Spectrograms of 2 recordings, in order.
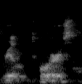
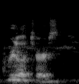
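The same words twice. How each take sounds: First: It has two syllables, with no extra vowel. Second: It has three syllables, with an extra vowel. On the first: This is how the speaker has been taught to say it. The speaker calls it right. "it's realtors. So now I got to make sure that I'm saying that properly" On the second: This is how the speaker used to say it. The speaker calls it wrong. "I always call it uh, realtors"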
